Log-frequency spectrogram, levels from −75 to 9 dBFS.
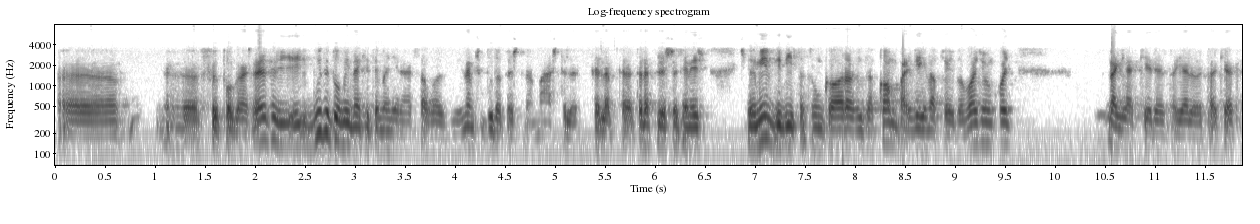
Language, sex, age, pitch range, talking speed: Hungarian, male, 40-59, 115-150 Hz, 170 wpm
